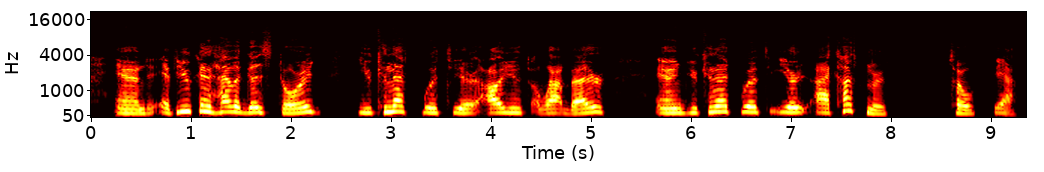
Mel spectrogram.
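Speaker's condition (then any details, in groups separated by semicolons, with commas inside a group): Cerebral palsy; formerly severe stutter, now speaks publicly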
